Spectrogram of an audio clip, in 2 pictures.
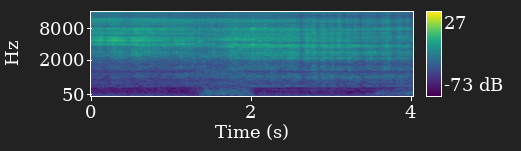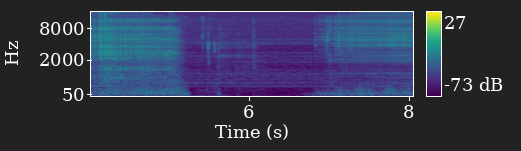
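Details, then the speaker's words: Wood-and-epoxy bowl on a lathe: a rough, aggressive cut through the blue epoxy line makes a harsh crackling rasp as the epoxy shatters, then a quieter pause; a slow cut instead peels the epoxy off in ribbons. "Now, if I go rough on that, you hear it shattering. If you go slow on it, you see it coming out in ribbons."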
